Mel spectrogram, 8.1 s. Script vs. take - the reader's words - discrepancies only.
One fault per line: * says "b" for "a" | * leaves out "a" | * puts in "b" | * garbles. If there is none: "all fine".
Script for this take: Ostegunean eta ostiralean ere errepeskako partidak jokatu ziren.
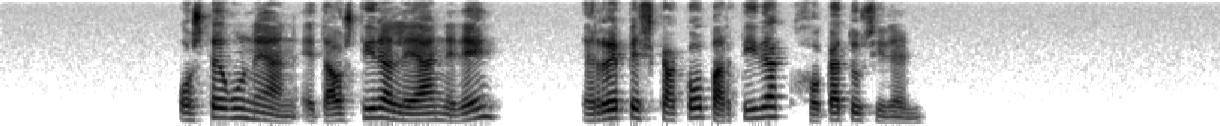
all fine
